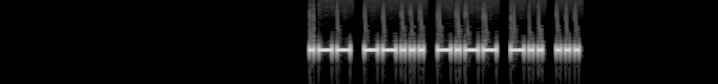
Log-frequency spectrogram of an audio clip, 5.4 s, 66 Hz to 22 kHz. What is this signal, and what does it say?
Morse code, heard as a keyed tone, about 36 wpm, 700 Hz. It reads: W7YDS
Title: USA Call Signs - 5 Characters - Repeated 3x - 35wpm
